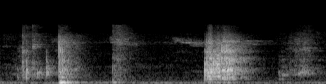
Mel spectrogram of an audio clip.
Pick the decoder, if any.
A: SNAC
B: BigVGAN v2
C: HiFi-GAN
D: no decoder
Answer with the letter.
D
